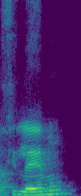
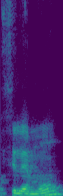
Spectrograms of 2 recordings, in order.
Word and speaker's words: Filémon: não fundou, excetuando, obviamente, a carta a Filémon, ou Filemon, conforme a pronunciação que vocês utilizam, onde ele escreve a um indivíduo.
